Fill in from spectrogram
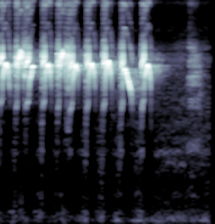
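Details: Plain-throated sunbird singing to find a rival, used as a lure and master for untrained birds: a short run of shrill, slightly warbling high notes, about five per second, fading to quiet at the end.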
